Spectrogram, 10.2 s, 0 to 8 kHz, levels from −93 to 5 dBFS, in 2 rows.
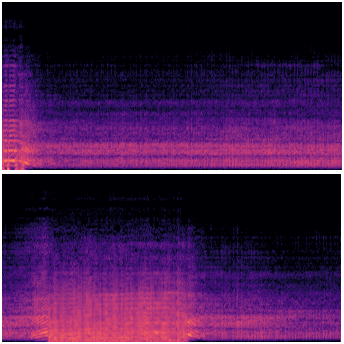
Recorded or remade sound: remade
